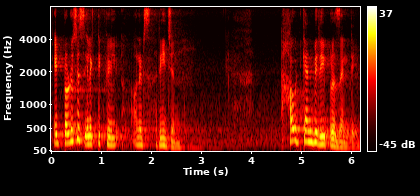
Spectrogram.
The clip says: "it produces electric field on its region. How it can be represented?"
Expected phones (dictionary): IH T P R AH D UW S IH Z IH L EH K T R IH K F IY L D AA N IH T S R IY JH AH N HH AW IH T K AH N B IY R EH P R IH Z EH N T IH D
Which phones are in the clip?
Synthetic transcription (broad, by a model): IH T P R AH D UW S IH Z IH L EH K T R IH K F IY L D AA N IH T S R IY JH AH N HH AW IH T K AH N B IY R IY P R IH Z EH N T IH D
